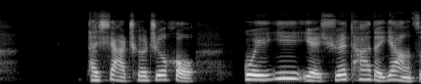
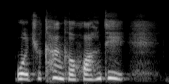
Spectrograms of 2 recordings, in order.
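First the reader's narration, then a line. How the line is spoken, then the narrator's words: Crying. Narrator (Chinese): 他忽然就哭了，然后道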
